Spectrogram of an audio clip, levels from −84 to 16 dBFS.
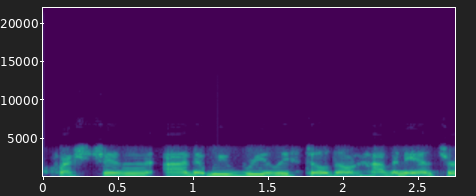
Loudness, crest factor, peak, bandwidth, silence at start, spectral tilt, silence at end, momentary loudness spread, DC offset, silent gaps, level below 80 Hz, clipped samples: -15 LUFS; 14 dB; -2 dBFS; 4.2 kHz; 0 s; -9.5 dB/octave; 0 s; 4 LU; under 0.1%; none; -62 dBFS; under 0.1%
